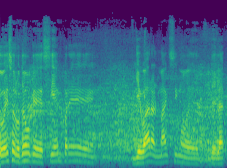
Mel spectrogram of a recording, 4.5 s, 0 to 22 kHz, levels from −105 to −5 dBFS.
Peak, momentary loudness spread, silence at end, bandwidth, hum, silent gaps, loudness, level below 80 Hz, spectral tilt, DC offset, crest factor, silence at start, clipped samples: -2 dBFS; 12 LU; 0 s; 14.5 kHz; none; none; -21 LUFS; -68 dBFS; -3.5 dB/octave; under 0.1%; 18 dB; 0 s; under 0.1%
